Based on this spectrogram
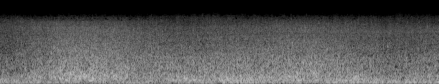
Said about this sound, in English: Why can't we all be at the beach? Sun beating down. Waves washing up.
